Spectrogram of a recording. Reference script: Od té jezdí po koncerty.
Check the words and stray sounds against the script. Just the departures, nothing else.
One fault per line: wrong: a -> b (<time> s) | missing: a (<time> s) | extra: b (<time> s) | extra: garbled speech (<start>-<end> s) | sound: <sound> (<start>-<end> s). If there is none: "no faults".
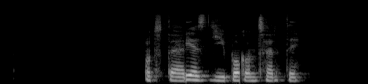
no faults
